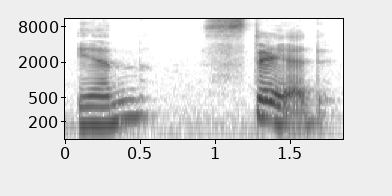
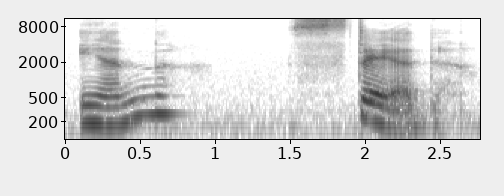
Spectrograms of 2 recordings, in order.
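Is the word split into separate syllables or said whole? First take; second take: whole; split. First: The two syllables are joined without a pause. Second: There is a pause between the two syllables.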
